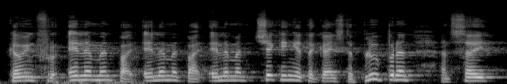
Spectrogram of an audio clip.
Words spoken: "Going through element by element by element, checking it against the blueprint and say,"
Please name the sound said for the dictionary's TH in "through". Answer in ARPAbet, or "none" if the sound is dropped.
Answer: F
